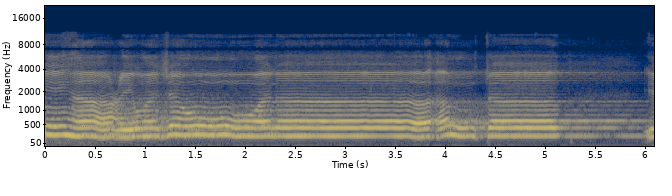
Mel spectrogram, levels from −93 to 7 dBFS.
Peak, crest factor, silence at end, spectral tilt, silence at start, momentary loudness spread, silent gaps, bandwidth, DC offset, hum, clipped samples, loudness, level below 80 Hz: -6 dBFS; 12 dB; 0 s; -7 dB/octave; 0 s; 8 LU; none; 10 kHz; under 0.1%; none; under 0.1%; -17 LUFS; -60 dBFS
